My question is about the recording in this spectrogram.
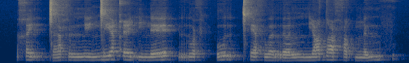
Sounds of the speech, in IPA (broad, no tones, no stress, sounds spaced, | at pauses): χ e r ɡ͡ǀ a ħ lː e ŋ͡ǀ e qʼ i r i n ɛ | r o ħ t͡ʃʼ o r ǀʰ ɛ ħ w ʌ r ʌ lː i dˤ i ħ ʌ tˤ n ɯ f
